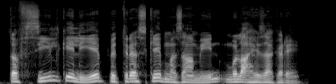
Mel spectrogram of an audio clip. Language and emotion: Urdu, neutral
